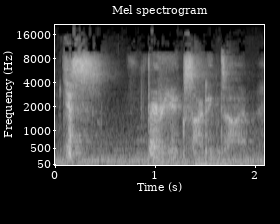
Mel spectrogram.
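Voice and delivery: breathy whispered aside; whispering. Real, not acted. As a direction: whisper it like a secret. Whispered aside about rating.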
